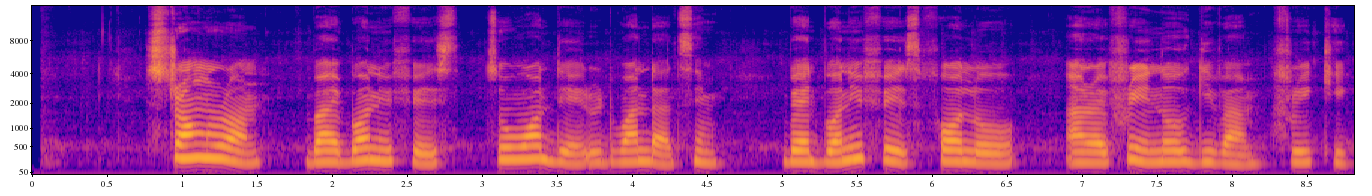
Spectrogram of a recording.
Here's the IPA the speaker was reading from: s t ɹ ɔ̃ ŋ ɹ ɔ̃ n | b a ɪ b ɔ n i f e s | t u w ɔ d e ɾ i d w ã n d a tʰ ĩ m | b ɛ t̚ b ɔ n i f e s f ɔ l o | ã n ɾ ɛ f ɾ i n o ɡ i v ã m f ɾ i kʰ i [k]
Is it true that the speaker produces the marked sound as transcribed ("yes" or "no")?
yes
